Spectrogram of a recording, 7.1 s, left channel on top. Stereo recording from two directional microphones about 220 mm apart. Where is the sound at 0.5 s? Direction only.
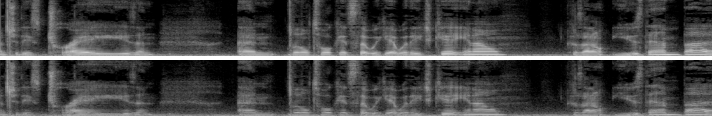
25° left (ahead or behind).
